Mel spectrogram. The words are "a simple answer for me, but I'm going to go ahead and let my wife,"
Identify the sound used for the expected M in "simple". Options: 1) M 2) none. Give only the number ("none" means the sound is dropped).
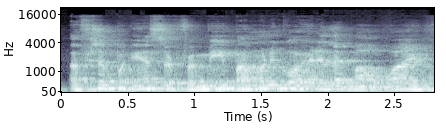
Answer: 2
